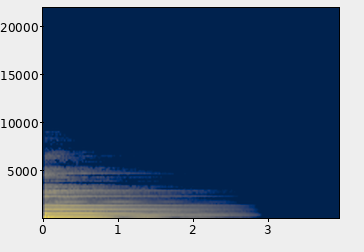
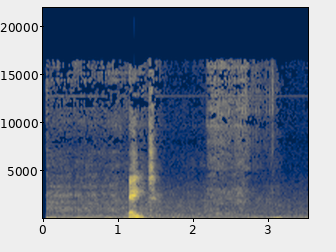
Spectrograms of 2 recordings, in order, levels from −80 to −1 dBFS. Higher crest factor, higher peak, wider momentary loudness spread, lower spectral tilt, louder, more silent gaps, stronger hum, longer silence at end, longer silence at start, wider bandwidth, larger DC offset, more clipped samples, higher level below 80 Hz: about the same, 22 dB vs 22 dB; about the same, -2 dBFS vs 0 dBFS; about the same, 24 LU vs 26 LU; first, -8.5 dB/octave vs -3.5 dB/octave; second, -22 LUFS vs -17 LUFS; neither; neither; first, 1.7 s vs 0 s; about the same, 0 s vs 0.05 s; second, 7 kHz vs 17 kHz; neither; neither; second, -60 dBFS vs -36 dBFS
